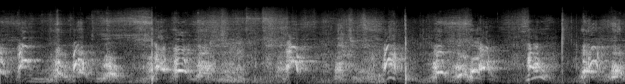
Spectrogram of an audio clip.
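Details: Male German Shepherd, a client's dog, during bite work training, giving a run of sharp, harmonic barks in quick bursts, roughly two every second, with short gaps between.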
